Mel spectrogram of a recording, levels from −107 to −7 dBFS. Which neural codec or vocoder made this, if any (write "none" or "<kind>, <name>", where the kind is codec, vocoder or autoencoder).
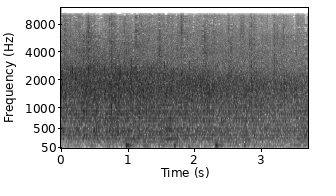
none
